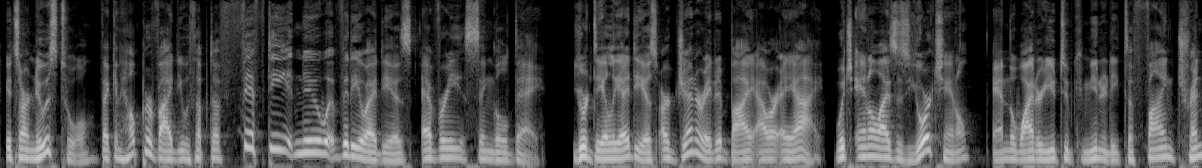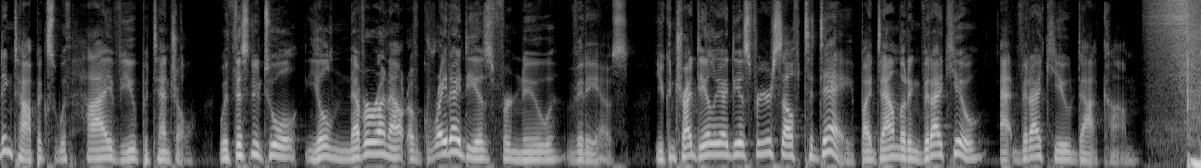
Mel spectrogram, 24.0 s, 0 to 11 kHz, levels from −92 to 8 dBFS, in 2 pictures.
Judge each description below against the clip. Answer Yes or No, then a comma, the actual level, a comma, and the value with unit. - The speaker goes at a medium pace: Yes, average, 175 wpm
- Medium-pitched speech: No, low, 125 Hz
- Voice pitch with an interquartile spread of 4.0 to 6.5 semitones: Yes, average, 4.6 semitones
